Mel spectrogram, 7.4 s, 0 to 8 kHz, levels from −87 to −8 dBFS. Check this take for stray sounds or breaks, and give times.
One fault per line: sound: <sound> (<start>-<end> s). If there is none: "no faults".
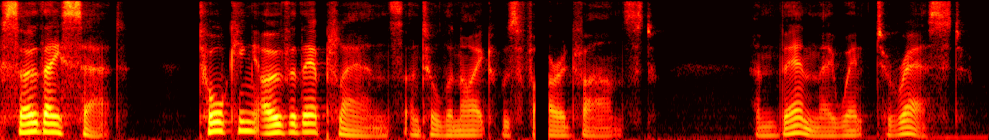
sound: dropout (4.0-4.1 s)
